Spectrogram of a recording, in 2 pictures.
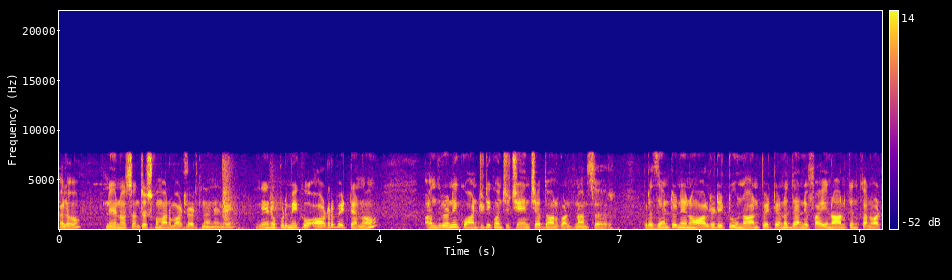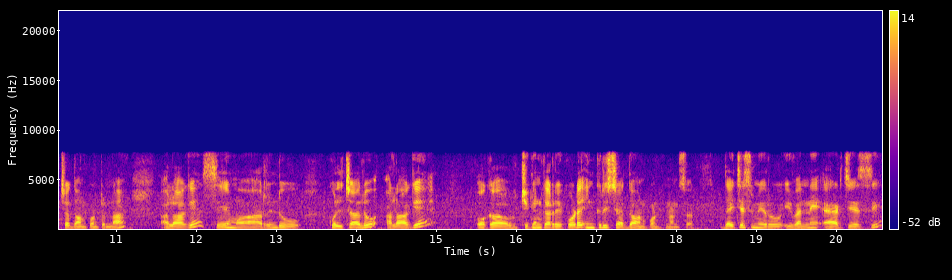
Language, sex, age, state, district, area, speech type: Telugu, male, 30-45, Andhra Pradesh, Visakhapatnam, urban, spontaneous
